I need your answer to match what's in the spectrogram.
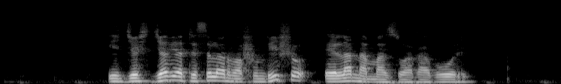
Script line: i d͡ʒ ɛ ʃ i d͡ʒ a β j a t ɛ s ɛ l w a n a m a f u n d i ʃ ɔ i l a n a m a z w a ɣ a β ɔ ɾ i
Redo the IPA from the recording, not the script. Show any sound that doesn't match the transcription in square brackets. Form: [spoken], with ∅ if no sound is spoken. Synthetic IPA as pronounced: i d͡ʒ ɛ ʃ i d͡ʒ a β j a t ɛ s ɛ l w a n a m a f u n d i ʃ ɔ [ɛ] l a n a m a z w a ɣ a β ɔ ɾ i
